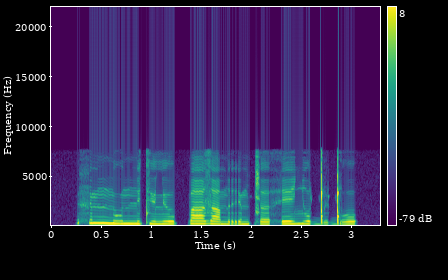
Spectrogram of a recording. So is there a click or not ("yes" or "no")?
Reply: yes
